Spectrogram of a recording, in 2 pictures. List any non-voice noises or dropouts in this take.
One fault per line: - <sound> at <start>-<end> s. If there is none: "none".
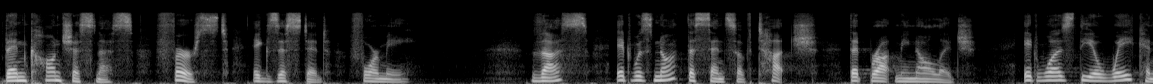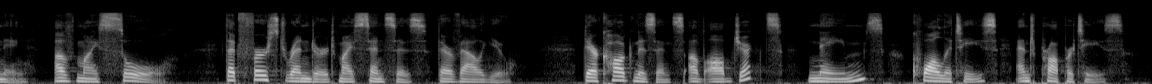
none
